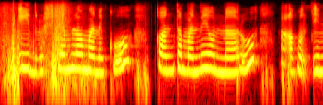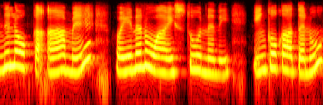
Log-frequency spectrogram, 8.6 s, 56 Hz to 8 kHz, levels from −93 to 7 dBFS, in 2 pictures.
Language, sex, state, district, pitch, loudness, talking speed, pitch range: Telugu, female, Andhra Pradesh, Krishna, 290 Hz, -15 LUFS, 95 wpm, 265-320 Hz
